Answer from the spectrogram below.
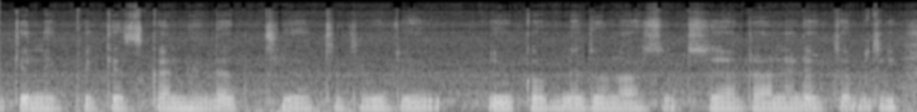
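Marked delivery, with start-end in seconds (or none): none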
